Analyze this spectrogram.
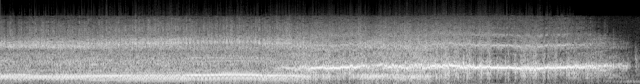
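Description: A loud car engine roars, its pitch climbing steadily as it accelerates hard in pursuit of another car, a sustained revving whine with no talking.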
